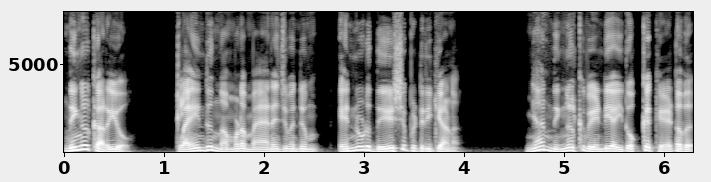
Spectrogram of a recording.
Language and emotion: Malayalam, angry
